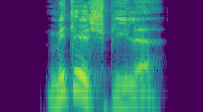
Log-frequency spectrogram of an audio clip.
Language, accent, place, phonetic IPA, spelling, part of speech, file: German, Germany, Berlin, [ˈmɪtl̩ˌʃpiːlə], Mittelspiele, noun, De-Mittelspiele.ogg
- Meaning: nominative/accusative/genitive plural of Mittelspiel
